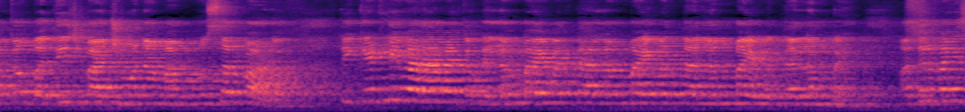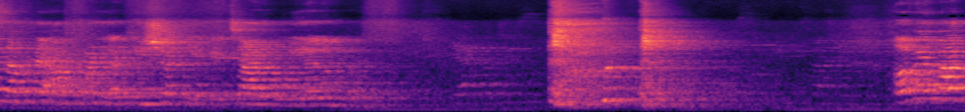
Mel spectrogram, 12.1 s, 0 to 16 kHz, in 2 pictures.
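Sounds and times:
woman speaking: 0:00.0 - 0:09.4, 0:11.3 - 0:12.0
woman coughing into her hand: 0:09.4 - 0:10.6.

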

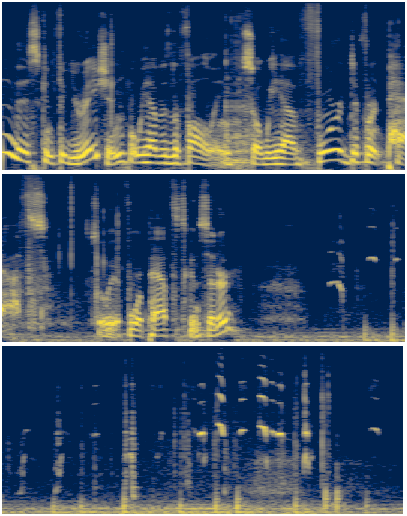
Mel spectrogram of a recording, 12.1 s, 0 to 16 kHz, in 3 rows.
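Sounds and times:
steady low hum: 0:00.0 - 0:12.0
marker squeaking on glass: 0:07.2 - 0:12.0.

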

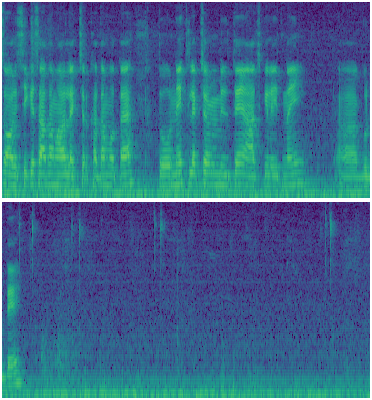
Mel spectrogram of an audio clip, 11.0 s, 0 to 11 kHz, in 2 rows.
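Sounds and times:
steady low hum: 0:00.0 - 0:11.0
computer mouse clicks: 0:05.8 - 0:06.8, 0:07.8 - 0:08.3, 0:10.3 - 0:10.8.

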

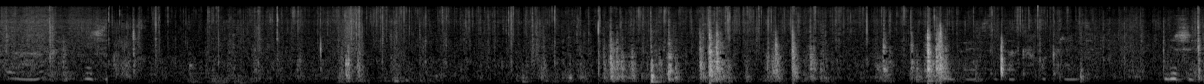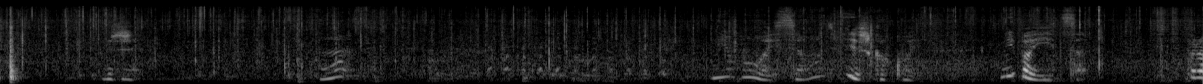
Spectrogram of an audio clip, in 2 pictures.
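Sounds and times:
dry hay rustling and crackling: 0:00.0 - 0:24.0.

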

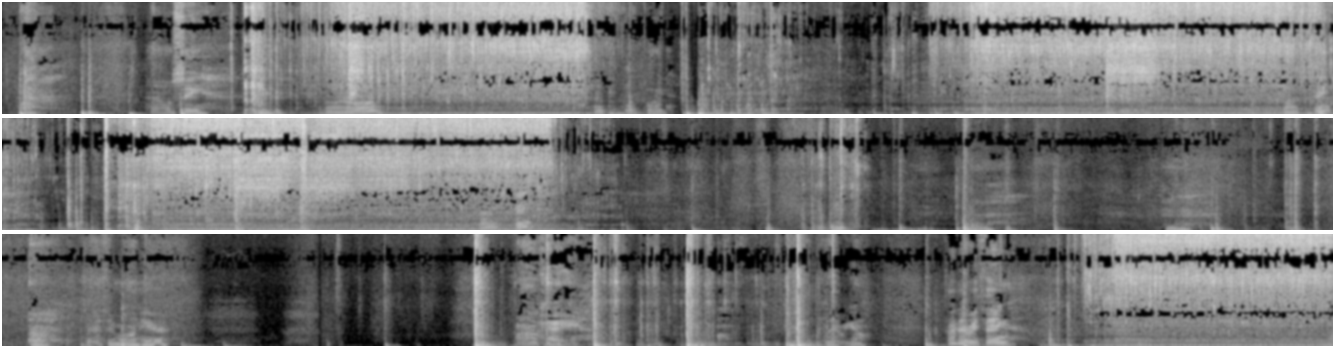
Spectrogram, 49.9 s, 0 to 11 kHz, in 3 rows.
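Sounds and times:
faucet running: 0:03.6 - 0:07.5, 0:11.0 - 0:17.3, 0:18.0 - 0:24.4, 0:46.7 - 0:49.9
water pump humming: 0:03.6 - 0:07.6, 0:11.1 - 0:17.2, 0:18.0 - 0:24.5, 0:46.7 - 0:49.9.

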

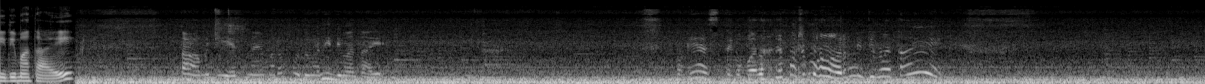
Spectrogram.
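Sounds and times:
airliner cabin engine rumble: 0:00.0 - 0:12.0.

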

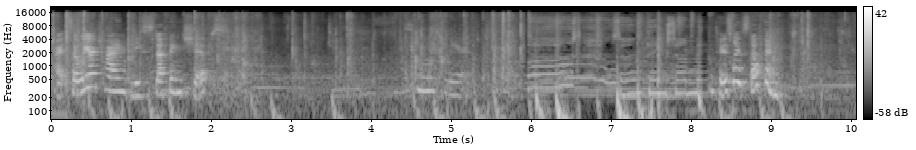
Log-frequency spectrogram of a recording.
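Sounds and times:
chip bag crinkling: 0:00.0 - 0:07.1, 0:08.4 - 0:10.0
chips crackling: 0:00.0 - 0:10.0
soft background music: 0:00.0 - 0:10.0.

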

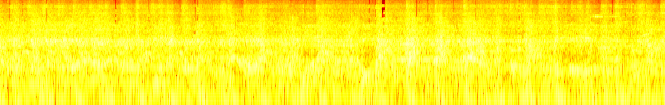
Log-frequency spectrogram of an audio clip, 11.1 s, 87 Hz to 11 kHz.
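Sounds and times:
dance band music: 0:00.0 - 0:11.0
men singing loudly together: 0:00.0 - 0:11.0
pulsing bass beat: 0:00.0 - 0:11.0.

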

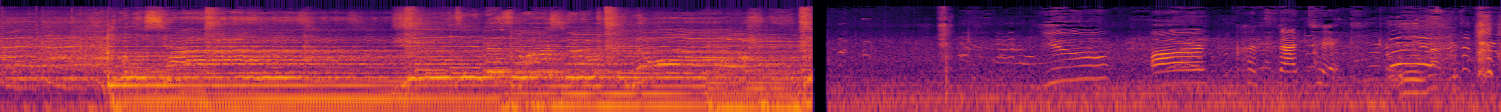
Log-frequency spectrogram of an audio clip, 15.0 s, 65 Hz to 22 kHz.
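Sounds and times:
live concert music with heavy bass: 0:00.0 - 0:08.1
young people whooping and squealing: 0:13.3 - 0:15.0.

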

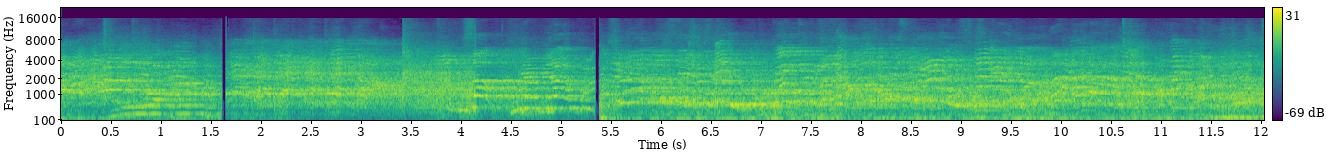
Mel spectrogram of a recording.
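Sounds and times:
children shouting and cheering: 0:00.0 - 0:12.0.

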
